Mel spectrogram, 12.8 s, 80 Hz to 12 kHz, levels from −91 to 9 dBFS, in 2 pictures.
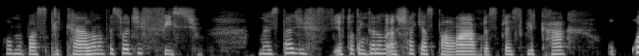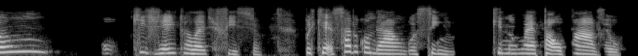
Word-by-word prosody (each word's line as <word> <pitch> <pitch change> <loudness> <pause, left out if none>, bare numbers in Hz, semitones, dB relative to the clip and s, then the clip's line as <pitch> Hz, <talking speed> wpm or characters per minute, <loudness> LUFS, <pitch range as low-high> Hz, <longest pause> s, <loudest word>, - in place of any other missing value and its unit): Como 235 -2 -8
eu 225 - -7
posso 205 0 -3
explicar? 195 -1 -2
É - - +3
uma 220 +2 -2
pessoa 245 +3 -4
difícil, 220 -8 -10 0.5
mas 225 -1 -6
está 265 +3 -2
difi 235 -4 -12
eu - - -1
estou 240 - -8
tentando 245 +1 -3
achar 200 +4 -3
aqui 220 - -3
as 215 - -3
palavras 180 0 +2
para 195 - -5
explicar 210 +2 -5 0.4
o - - -17
quão 335 +1 +4 0.5
o 240 -1 -14 0.2
que 315 - -3
jeito 260 +1 +1
ela 230 -2 +6
é 215 - 0
difícil. 190 -4 -10 0.4
Porque 280 +1 +2
sabe 345 -1 +4
quando 290 -6 0
é 230 - +5
algo 215 -2 +3
assim, 205 -3 -5 0.4
que 275 - -2
não 240 0 -1
é 235 - +7
palpável? 205 - +3
225 Hz, 180 wpm, -22 LUFS, 200-250 Hz, 0.5 s, é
